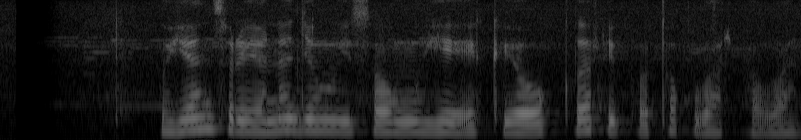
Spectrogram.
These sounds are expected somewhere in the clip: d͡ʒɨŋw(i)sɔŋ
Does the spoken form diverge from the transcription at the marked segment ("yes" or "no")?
no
